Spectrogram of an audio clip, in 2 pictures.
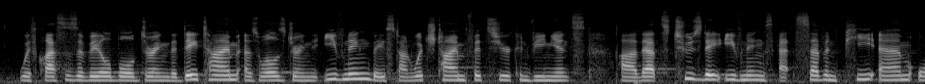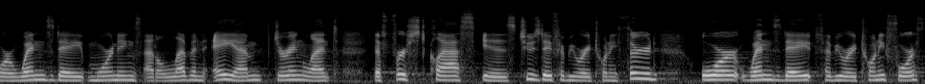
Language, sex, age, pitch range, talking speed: English, female, 20-39, 185-220 Hz, 145 wpm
